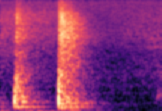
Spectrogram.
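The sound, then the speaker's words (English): Two firm knocks on a door, a Foley effect, spaced about a quarter second apart, each a dull, resonant thud that rings briefly before fading into quiet. “So I'm pottering around looking at things while you knock on the door then.”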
